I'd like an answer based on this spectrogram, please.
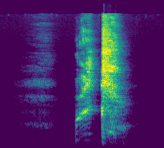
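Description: A soft indrawn breath followed by two sharp, explosive bursts in quick succession; a double sneeze.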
